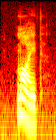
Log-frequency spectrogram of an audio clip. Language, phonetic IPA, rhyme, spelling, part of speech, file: Hungarian, [ˈmɒjd], -ɒjd, majd, adverb, Hu-majd.ogg
- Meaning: 1. sometime, later (at an indefinite point of time in the future) 2. and then, afterwards, after (it)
